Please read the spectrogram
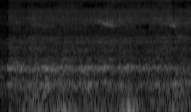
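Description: Steady hissing background noise with a faint, even hum underneath.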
